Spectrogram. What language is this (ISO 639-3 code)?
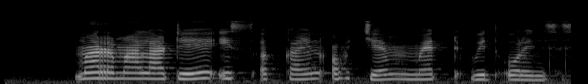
jav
